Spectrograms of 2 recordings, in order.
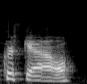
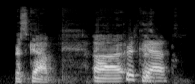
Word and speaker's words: Christgau: Bob Christgau. – Christgau.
